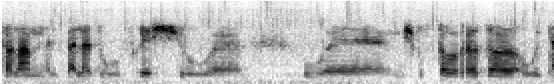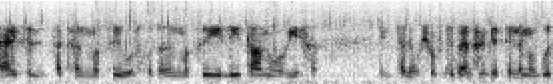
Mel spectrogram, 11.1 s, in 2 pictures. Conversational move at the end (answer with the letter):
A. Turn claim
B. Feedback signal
B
